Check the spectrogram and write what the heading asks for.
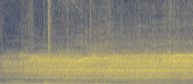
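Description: A steady, hissing wash of crowd noise from a live concert recording on a vinyl record played on a record player, like dense applause, over a low constant hum, with two soft thumps near the start. No one speaks.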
